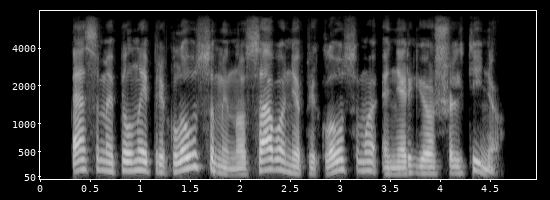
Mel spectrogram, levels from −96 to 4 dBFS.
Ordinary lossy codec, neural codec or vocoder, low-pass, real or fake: MP3, 64 kbps; none; 7.2 kHz; real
